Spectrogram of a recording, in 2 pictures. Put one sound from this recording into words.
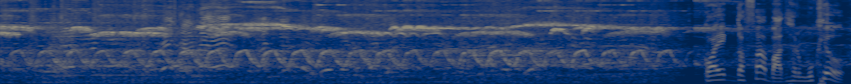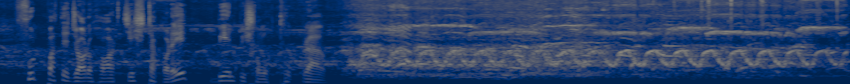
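A crowd of men shouts and chants loudly and rhythmically.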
